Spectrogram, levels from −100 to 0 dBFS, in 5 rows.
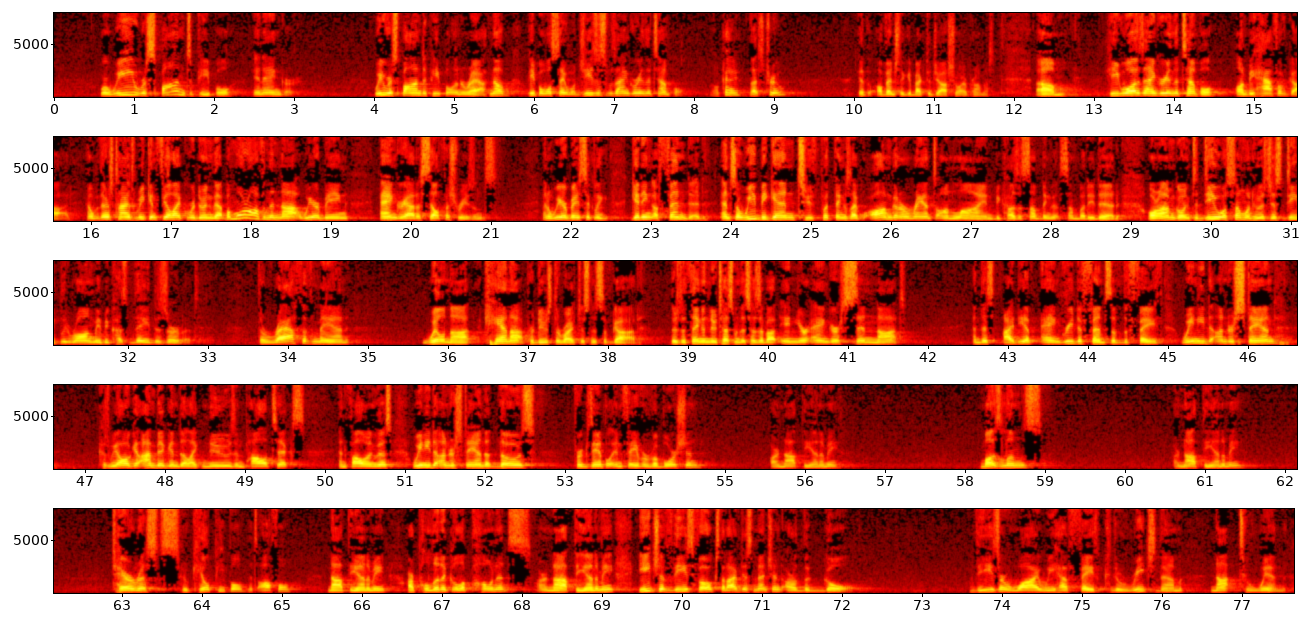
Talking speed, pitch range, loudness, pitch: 175 wpm, 140-175 Hz, -25 LUFS, 155 Hz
